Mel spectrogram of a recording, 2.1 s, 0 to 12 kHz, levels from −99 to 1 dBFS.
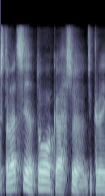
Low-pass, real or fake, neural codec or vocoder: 7.2 kHz; fake; codec, 16 kHz, about 1 kbps, DyCAST, with the encoder's durations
